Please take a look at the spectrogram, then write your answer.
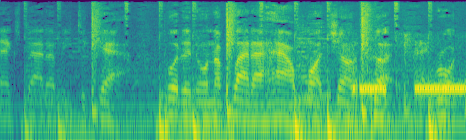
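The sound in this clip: Ringback tone of an outgoing telephone call, a steady mid-pitched tone coming in as two bursts near the end, heard beneath louder, busier overlapping sound.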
